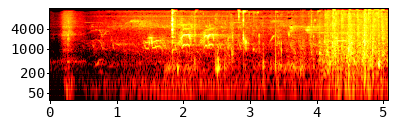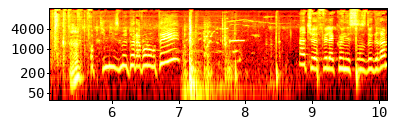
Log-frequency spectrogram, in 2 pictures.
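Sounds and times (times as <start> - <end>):
parrot flapping its wings: 3.9 - 5.8
speech: 5.4 - 7.2, 8.8 - 10.1.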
